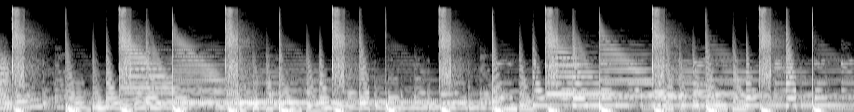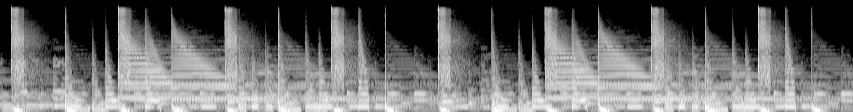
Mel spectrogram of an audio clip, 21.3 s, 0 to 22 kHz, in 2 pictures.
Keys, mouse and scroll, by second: 0.2-1.4 drag, 2.4-14.4 drag, 16.8 click, 17.2-18.5 middle drag, 18.6 middle click, 19.2 KP_1, 19.8-21.3 drag.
